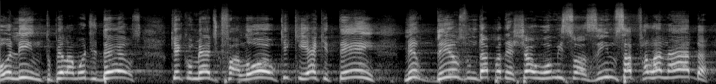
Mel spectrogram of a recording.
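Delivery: high, insistent nagging wife; exasperated pleading. Acted. Grandmother demanding what the doctor said, high exasperated plea. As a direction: act out a wife at the end of her patience.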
